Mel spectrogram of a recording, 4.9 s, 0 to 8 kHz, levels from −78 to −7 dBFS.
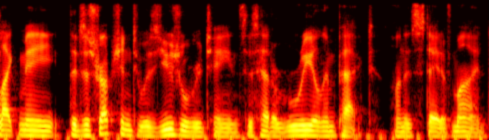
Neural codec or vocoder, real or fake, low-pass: none; real; 7.2 kHz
